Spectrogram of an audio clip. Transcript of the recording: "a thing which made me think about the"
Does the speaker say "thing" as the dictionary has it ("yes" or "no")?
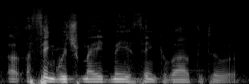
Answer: yes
